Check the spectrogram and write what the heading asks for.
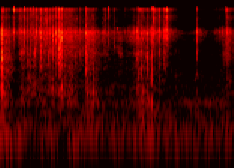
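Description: Rustling as a hand rummages through medicines in a small zippered pouch, dying away in the second half.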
